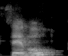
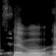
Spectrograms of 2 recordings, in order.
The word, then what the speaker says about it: Seville: Locals say Seville. Yeah. – Seville.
